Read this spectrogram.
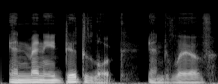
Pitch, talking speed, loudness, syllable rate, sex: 90 Hz, 165 wpm, -17 LUFS, 3.8 syllables/s, male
